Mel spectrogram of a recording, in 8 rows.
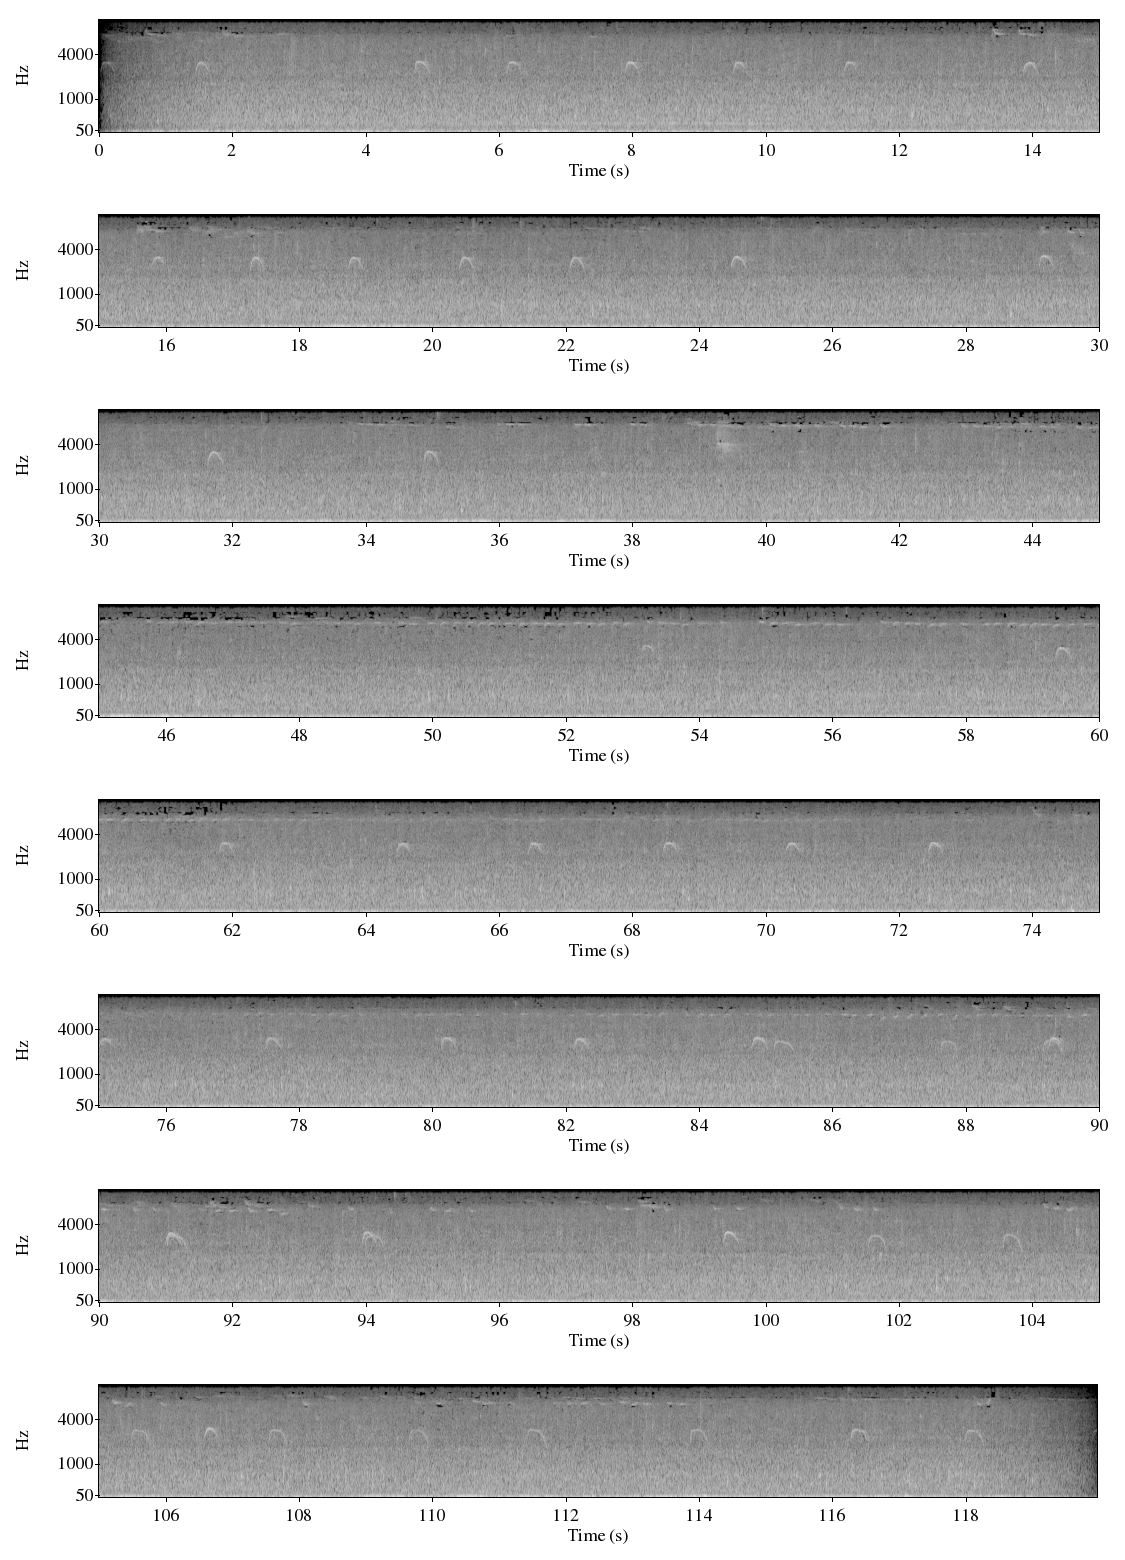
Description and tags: Camino a Futaleufú (riachuelo)
Recorded with the UNI mics on a Tascam DR-100 on Feb, 2012 on a road known as Carretera Austral in Southern Chile.
Cleaned up some noise with iZotope RX.
ambiance, futaleufu, chile, nature, summer, field-recording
